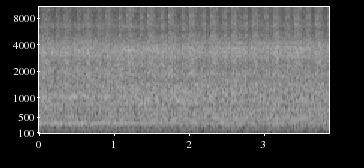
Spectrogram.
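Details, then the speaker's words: Boring the worn, out-of-round cylinder of a 1917 A.D. Baker steam traction engine on a Lucas horizontal boring mill with a Chandler Duplex boring head: steady hum with quick regular ticking as the cutter bites only the high spots, hitting in two spots. "now if you listen you can hear it hitting in two spots so it's definitely cutting a little more"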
